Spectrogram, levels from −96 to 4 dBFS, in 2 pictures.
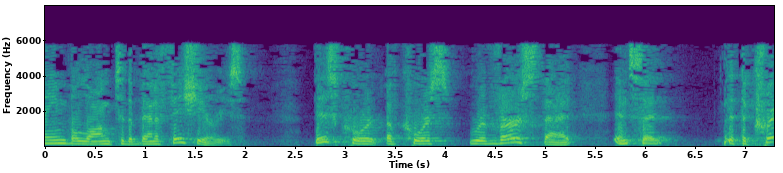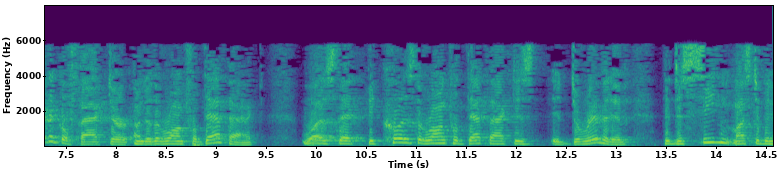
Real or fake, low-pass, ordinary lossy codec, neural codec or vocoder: real; 7.2 kHz; MP3, 24 kbps; none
